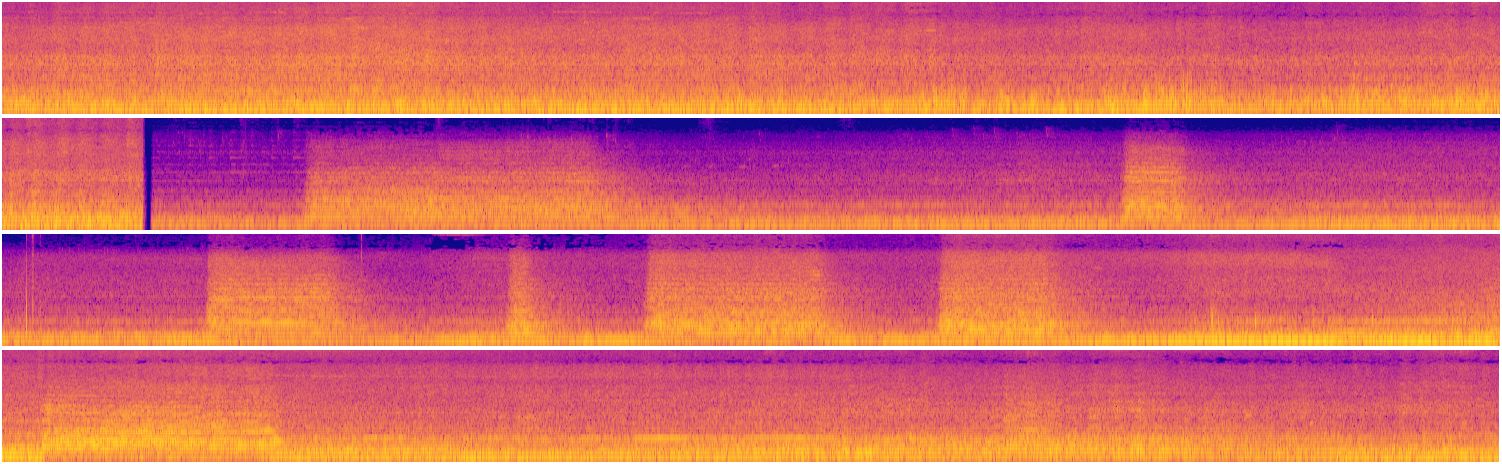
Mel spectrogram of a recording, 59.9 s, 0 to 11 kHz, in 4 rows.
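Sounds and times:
locomotive engine rumble: 0.0s - 26.4s, 27.2s - 59.9s
locomotive air horn blasts: 18.0s - 22.0s, 26.2s - 27.4s, 32.0s - 33.8s, 35.0s - 38.7s, 39.3s - 41.0s, 45.3s - 53.3s.

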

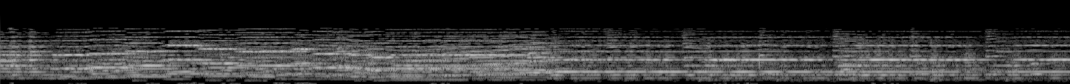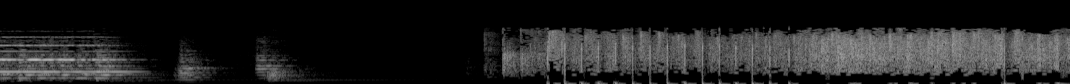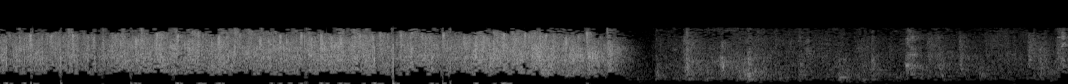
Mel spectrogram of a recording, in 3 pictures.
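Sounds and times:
audience applauding: 15.5s - 27.8s.

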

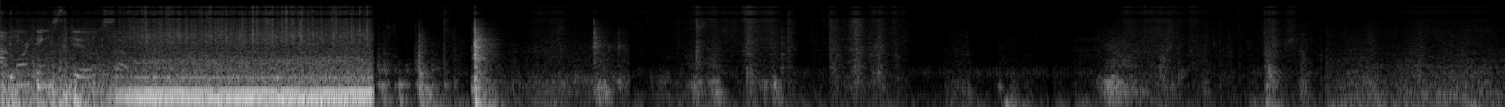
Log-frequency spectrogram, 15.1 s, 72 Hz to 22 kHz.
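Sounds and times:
car cabin road noise: 0.0s - 3.8s.

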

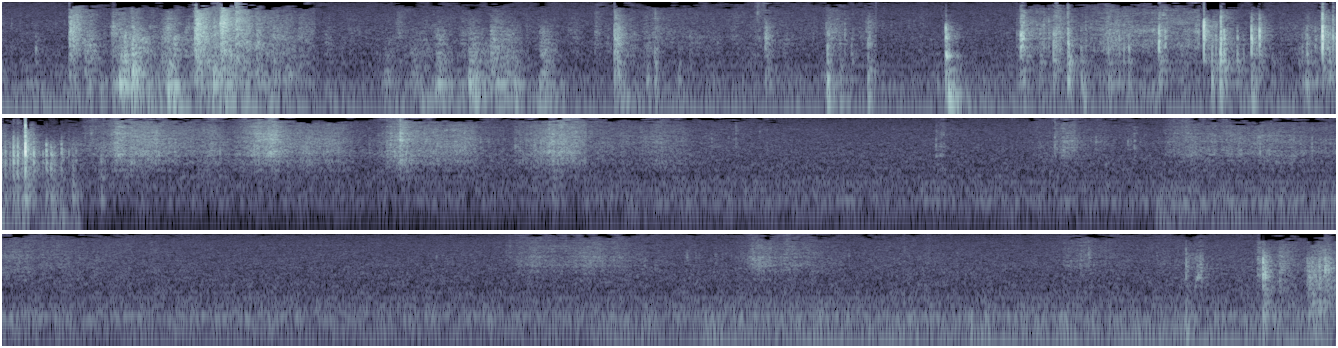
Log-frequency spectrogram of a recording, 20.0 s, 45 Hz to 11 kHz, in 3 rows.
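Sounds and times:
plastic bag crinkling: 5.2s - 10.4s
soft rustling of flakes: 5.2s - 20.0s.

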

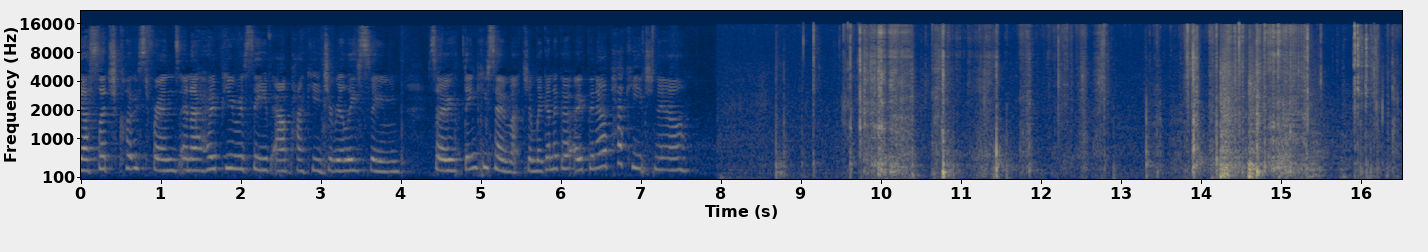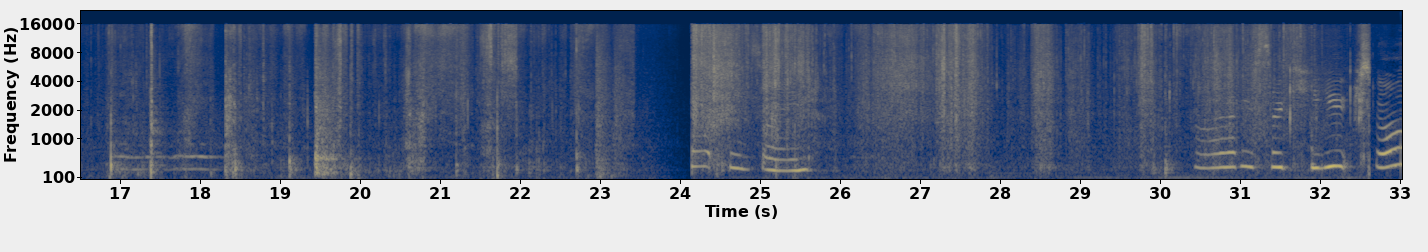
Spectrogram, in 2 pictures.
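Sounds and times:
packing tape ripping: 9.5s - 12.9s, 13.7s - 17.8s, 24.2s - 32.7s
tissue paper crinkling: 24.2s - 32.7s.

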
